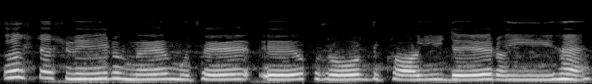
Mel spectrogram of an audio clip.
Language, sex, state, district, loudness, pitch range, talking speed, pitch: Hindi, female, Madhya Pradesh, Katni, -12 LUFS, 220-250 Hz, 100 wpm, 230 Hz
